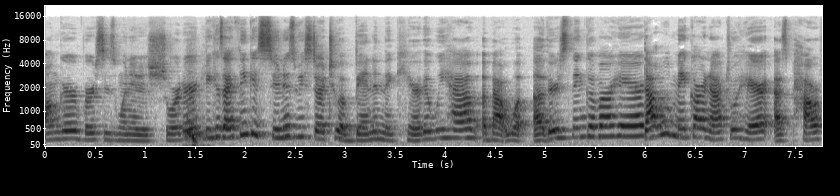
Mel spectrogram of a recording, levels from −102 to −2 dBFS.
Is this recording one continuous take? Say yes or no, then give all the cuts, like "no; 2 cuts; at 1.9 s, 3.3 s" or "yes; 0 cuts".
no; 2 cuts; at 1.6 s, 6.0 s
